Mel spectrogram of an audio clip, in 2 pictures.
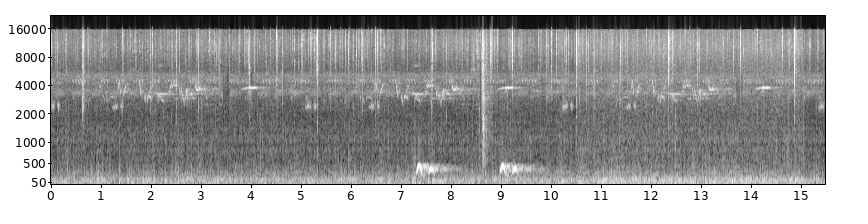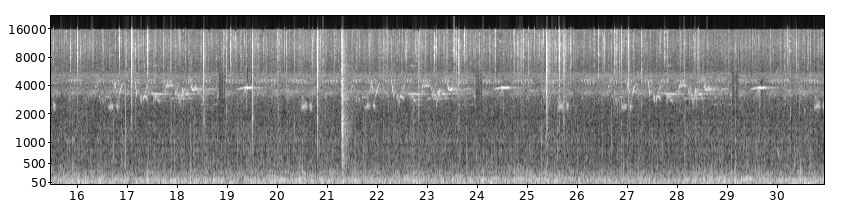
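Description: Campfire crackling: a steady low rush from the flames with sharp pops now and then, over faint, repeated insect chirps. About seven seconds in, a bird gives two low hoots a little under two seconds apart, the loudest sounds here.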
